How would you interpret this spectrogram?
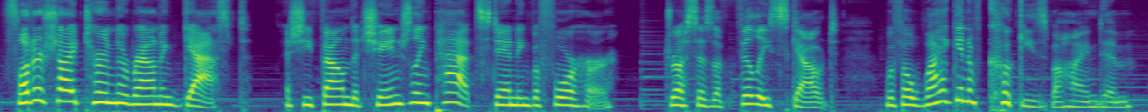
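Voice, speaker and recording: A woman's voice: fairly high pitch, lively intonation, normal speed, soft background music. A woman reading scripted story narration as the narrator of a fan fiction audio drama.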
